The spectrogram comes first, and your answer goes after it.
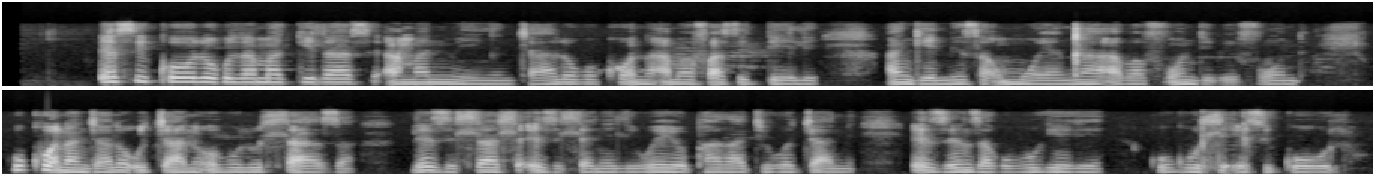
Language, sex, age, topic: North Ndebele, female, 25-35, education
